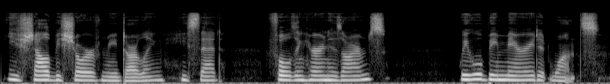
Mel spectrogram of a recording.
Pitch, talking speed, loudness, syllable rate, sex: 195 Hz, 195 wpm, -16 LUFS, 4.7 syllables/s, female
